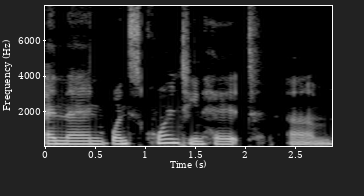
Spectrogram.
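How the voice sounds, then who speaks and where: A woman with an American accent, fairly low in pitch, with a dark, mellow tone and a dry, close sound with no echo. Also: very clean recording, silent background. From US South, Georgia (Woodstock, near Atlanta). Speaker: college student entrepreneur. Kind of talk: interview. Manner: hesitant, frequent fillers.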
